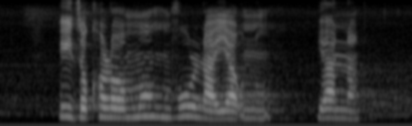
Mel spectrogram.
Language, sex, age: Venda, female, 25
